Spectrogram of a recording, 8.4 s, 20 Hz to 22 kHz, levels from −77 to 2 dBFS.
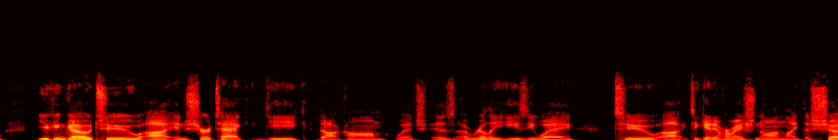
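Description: Nothing stood out on listening to the speech recording.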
